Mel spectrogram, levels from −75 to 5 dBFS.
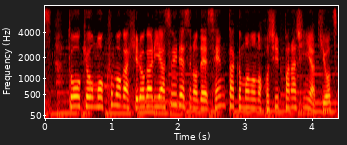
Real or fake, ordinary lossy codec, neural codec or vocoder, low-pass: real; none; none; 7.2 kHz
